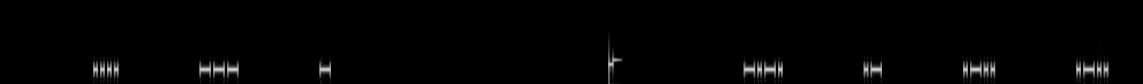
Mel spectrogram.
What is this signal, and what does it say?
Morse code, heard as a keyed tone, about 34 wpm, spaced as for 10 wpm, 690 Hz. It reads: HOT CALL
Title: 8x Character Spacing - Top 200 Words - 35wpm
